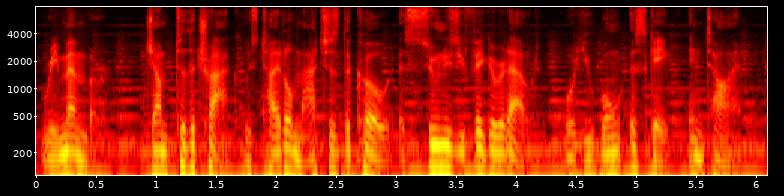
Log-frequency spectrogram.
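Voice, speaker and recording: A man's voice: low voice, animated, moderate pace. A man reading scripted instructions as the narrator of a game. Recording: music behind the voice. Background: music.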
